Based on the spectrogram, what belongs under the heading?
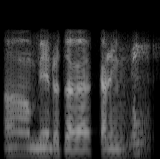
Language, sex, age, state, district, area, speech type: Nepali, male, 60+, West Bengal, Kalimpong, rural, conversation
